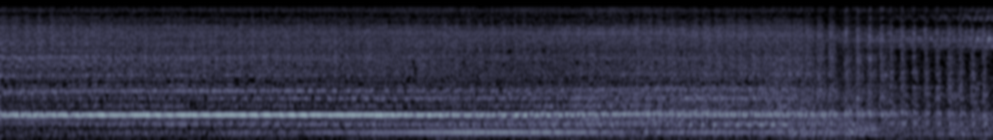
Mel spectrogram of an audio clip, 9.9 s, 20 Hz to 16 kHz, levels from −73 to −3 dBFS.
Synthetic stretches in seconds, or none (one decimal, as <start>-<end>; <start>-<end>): 8.4-8.9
